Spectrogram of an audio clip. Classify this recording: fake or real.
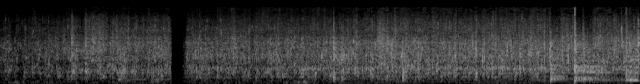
real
